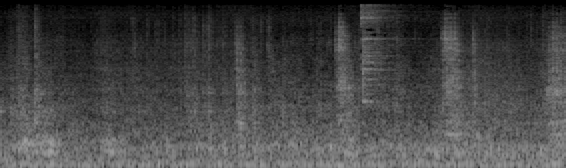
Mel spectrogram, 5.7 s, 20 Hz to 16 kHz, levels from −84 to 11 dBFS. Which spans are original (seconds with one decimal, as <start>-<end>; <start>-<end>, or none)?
0.0-0.7; 2.5-4.5; 5.2-5.7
